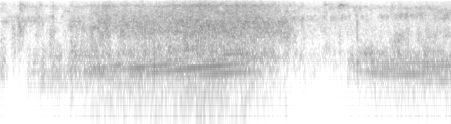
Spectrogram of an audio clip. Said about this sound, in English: Neighbor in a smart car. They're cute little buggies.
